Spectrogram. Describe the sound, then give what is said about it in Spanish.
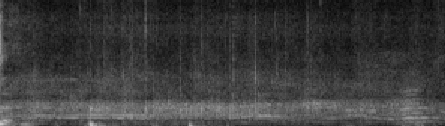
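An audience breaks into sustained applause, a dense, steady wash of clapping lasting the whole moment, with some voices and cheers blended into the noise. “Denle un aplauso fuerte al.”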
